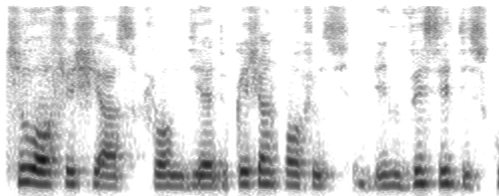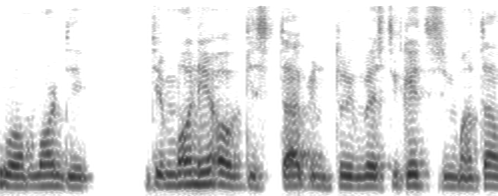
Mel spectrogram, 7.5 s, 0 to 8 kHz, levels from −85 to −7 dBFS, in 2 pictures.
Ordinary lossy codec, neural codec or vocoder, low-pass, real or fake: MP3, 48 kbps; codec, 16 kHz, 4 kbps, FunCodec, trained on LibriTTS, 50 frames a second; 7.2 kHz; fake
